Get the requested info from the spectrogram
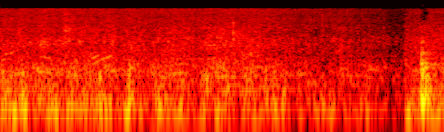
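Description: Wind buffeting a handheld camera's microphone: an uneven low rumble that eases toward the end, with faint voices of people nearby.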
